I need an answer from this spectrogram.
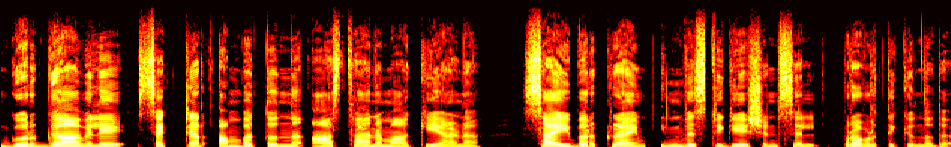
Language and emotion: Malayalam, neutral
